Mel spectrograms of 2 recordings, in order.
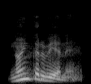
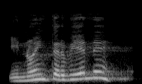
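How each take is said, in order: First: Said in the usual way. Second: Higher, slow, stretched-out lament; mock despair on no interviene, drawn out high; anguished complaint. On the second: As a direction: cry it out like a hurt believer. Voicing a sufferer's complaint.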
